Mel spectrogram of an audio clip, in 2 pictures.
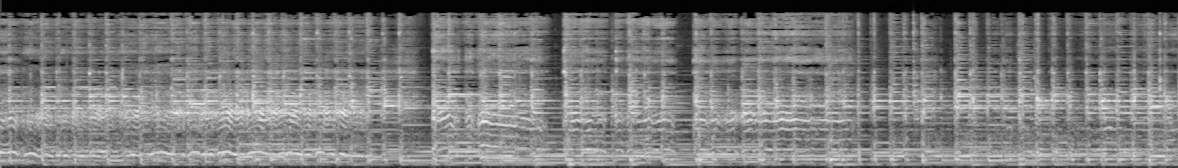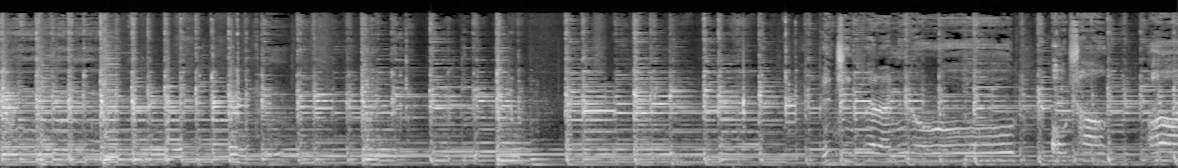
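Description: Acoustic guitar being played, one note after another throughout, with some notes wavering in pitch in the first few seconds.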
